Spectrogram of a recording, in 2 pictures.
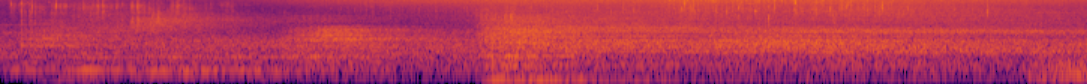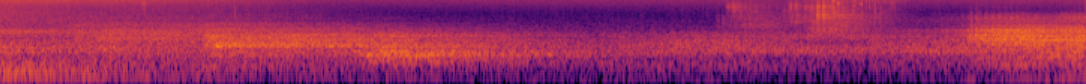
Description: Under City Huge Open Cavern Port Ambience Loop, Dungeons; Beds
